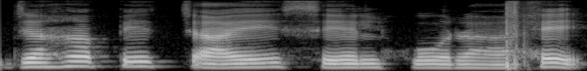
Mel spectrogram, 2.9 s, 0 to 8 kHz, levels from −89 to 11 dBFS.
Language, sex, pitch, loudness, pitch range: Hindi, female, 165 Hz, -16 LUFS, 155-185 Hz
